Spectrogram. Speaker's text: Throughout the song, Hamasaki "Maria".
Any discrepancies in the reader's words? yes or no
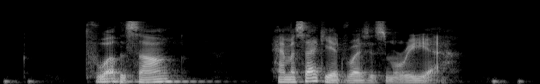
yes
